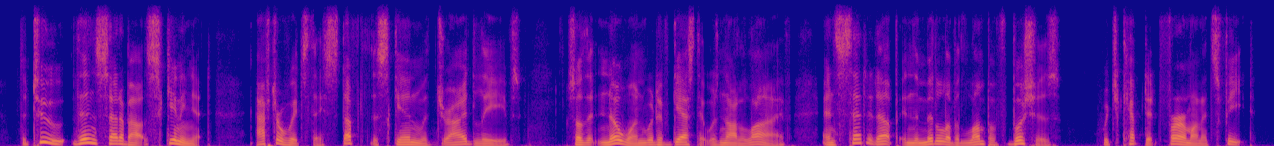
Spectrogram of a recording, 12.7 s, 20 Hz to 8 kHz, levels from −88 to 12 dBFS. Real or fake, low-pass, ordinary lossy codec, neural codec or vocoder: real; 7.2 kHz; Opus, 24 kbps; none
